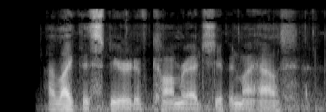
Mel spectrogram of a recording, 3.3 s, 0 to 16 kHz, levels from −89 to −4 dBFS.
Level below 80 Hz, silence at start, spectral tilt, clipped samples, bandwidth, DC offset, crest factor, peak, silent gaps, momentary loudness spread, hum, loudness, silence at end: -44 dBFS; 0.45 s; -3.5 dB/octave; under 0.1%; 11.5 kHz; under 0.1%; 22 dB; -4 dBFS; none; 11 LU; none; -24 LUFS; 0.05 s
